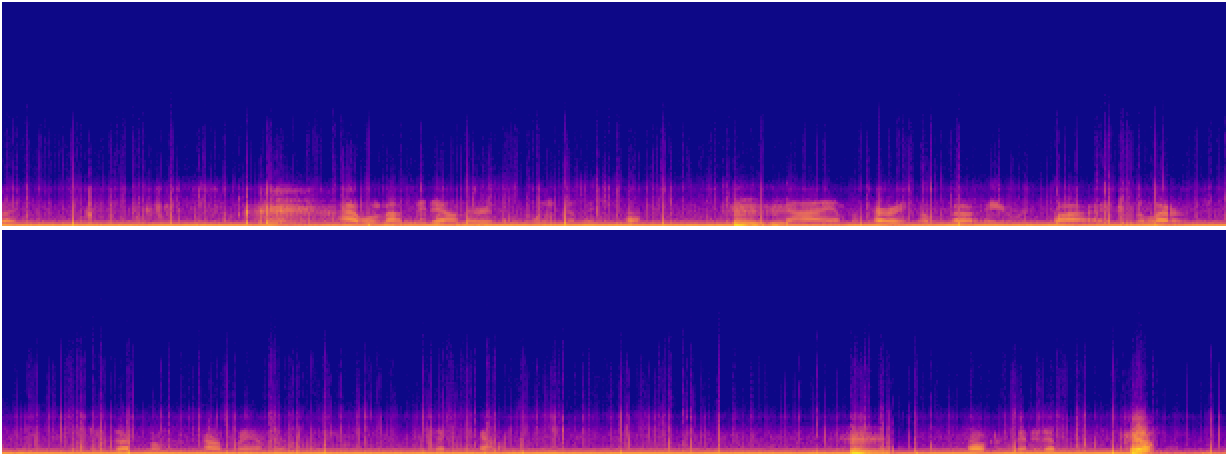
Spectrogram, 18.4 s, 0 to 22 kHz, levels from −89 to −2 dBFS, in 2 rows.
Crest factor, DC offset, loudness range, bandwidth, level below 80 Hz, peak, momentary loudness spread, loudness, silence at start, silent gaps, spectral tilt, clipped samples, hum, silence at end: 22 dB; under 0.1%; 3 LU; 4.4 kHz; -46 dBFS; -2 dBFS; 8 LU; -26 LUFS; 0 s; none; -10 dB/octave; under 0.1%; none; 0 s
